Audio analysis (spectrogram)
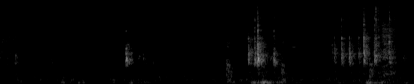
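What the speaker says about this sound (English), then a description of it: "You're typing letters" Keystrokes on a computer keyboard come in a few scattered bursts, with a short tap, then a louder cluster and a final rapid flurry of clicks over a quiet room background.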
